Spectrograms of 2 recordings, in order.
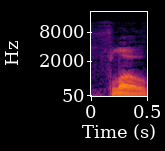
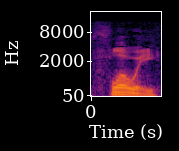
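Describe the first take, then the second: First: The name is said with one syllable. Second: The name is said with two syllables. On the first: The speaker calls it right. "I think the correct pronunciation is Flow" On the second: The speaker calls it wrong. "Some people pronounce it Flowy"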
